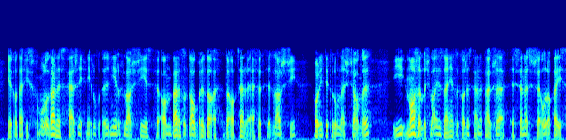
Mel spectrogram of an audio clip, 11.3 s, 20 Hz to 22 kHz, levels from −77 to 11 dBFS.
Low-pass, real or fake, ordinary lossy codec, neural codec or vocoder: 5.4 kHz; fake; AAC, 32 kbps; autoencoder, 22.05 kHz, a latent of 192 numbers a frame, VITS, trained on many speakers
